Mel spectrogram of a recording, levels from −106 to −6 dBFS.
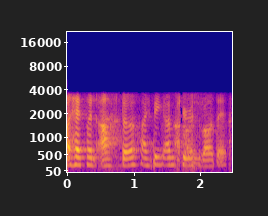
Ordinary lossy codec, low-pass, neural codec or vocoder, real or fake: AAC, 32 kbps; 3.6 kHz; none; real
